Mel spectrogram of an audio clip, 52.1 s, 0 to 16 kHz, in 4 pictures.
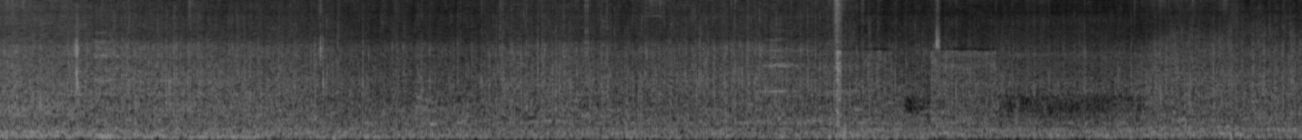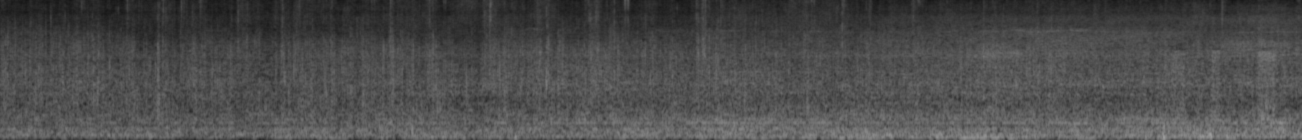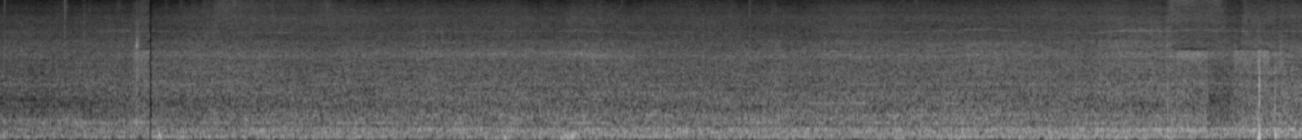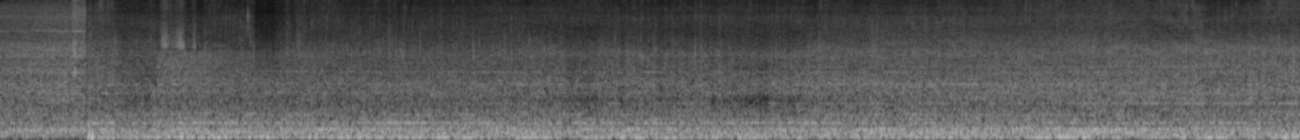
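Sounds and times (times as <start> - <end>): rain falling on a street: 0.0 - 52.0
vehicle engine humming: 17.3 - 52.0.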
